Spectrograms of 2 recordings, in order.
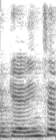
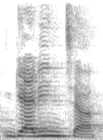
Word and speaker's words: গ্যারিঞ্চা: আমার নামের প্রোনাউন্সিয়েশনটা হলো গ্যারিঞ্চা, কিন্তু বেশিরভাগ মানুষজন আমাকে গ্যারেঞ্চা, গারিঞ্চা এইভাবেই বলে।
